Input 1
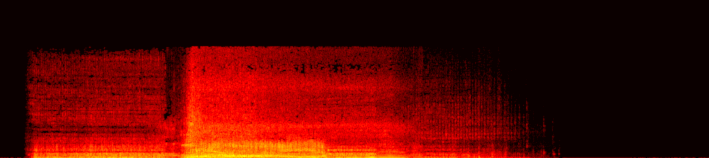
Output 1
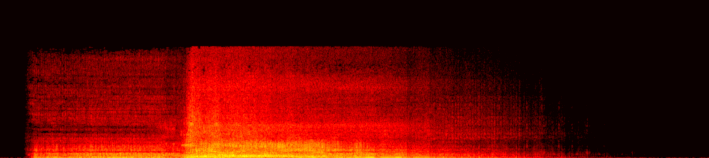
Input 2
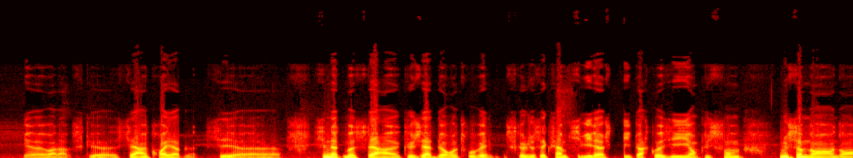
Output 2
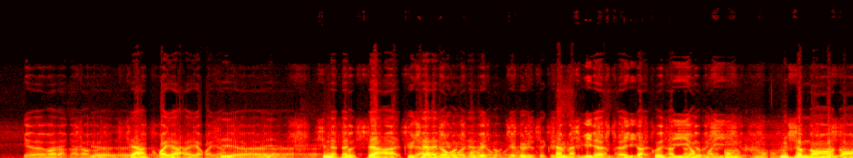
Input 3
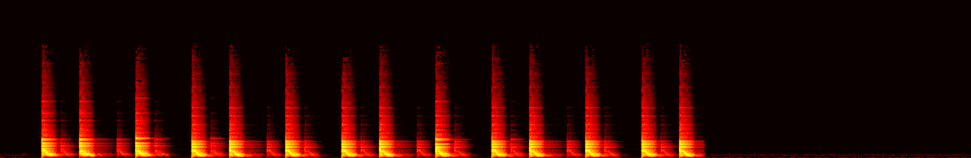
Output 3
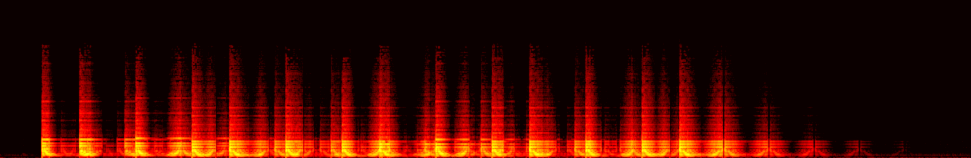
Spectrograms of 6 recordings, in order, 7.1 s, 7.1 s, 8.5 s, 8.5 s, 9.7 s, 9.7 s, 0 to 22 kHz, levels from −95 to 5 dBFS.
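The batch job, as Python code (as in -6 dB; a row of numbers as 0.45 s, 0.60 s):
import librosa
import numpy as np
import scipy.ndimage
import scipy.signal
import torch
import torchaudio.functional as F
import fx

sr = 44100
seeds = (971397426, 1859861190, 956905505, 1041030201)

y = fx.reverse_delay_fb(x, sr, ms=226, feedback_pct=43, wet_db=-5.0)
y = fx.end_taper(y, sr, db_per_s=260.0)
y = y * librosa.db_to_amplitude(-1.0)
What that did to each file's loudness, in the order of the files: 0.0 LU, -0.5 LU, -1.0 LU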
